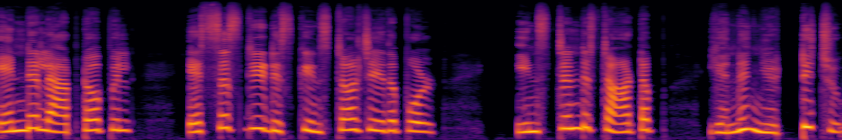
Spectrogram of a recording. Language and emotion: Malayalam, surprised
